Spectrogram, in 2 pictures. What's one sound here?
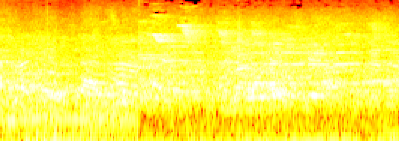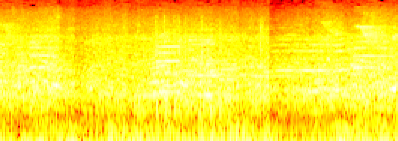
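A crowd of women chatter all around outdoors.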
